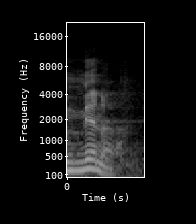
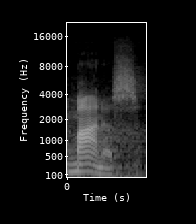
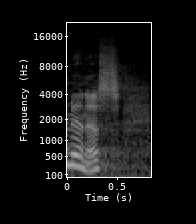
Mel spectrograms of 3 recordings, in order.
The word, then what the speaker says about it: mina: Luke chapter 19, we have what's called the parable of the mina. I've been calling it minus my whole life, and then I just found out this week, that's not how you pronounce the word.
